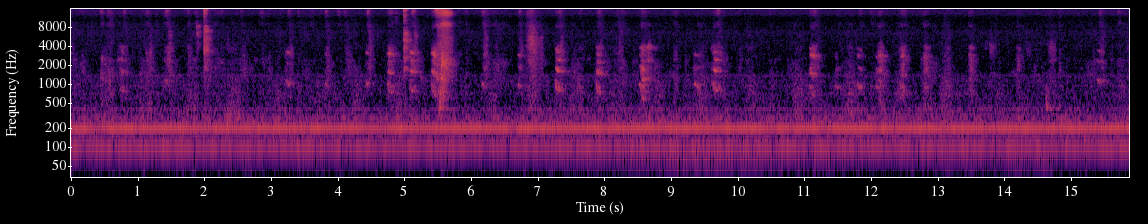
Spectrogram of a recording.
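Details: A litter of puppies with their mom at a kennel keeps up a stream of faint squeaky whimpers and sharper yips, one louder cry near the middle, while a low mechanical hum runs underneath.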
